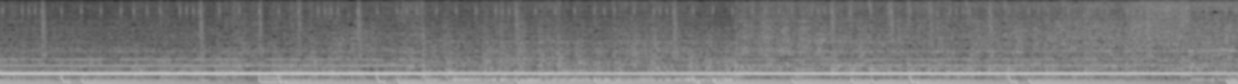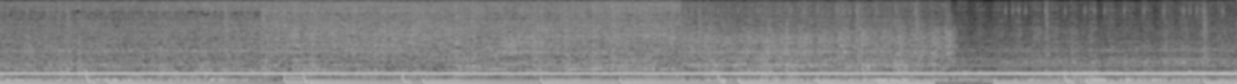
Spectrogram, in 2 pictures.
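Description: Bandsaw running with a steady motor hum while its blade resaws a thick glued-up hardwood board; the cutting noise grows louder through the middle stretch.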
